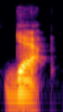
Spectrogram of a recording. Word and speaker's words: GAAP: And financial accounting follows something called generally accepted accounting principles GAP pronounced GAP.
